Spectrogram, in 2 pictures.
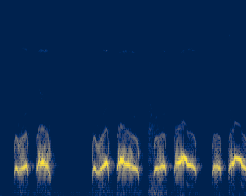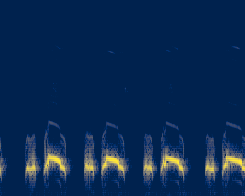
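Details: Spotted dove (cu gáy, cu đất) in thổ-style calling coo, recorded clean to stimulate other doves: about a dozen low paired notes, a short coo followed by a longer arched one, repeated steadily with brief pauses. Quiet background.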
